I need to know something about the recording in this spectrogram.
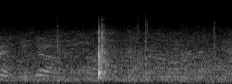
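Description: A single sharp knock about a second in, over faint background voices.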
